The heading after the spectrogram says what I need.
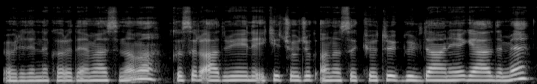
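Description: A woman's voice: mid-range voice, level tone, fairly quick, creaky, mellow, lightly acted. A woman voicing a jealous, demanding village woman who nags and accuses. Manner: nagging, accusing.

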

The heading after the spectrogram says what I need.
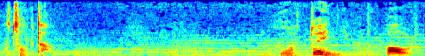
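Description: An actress playing a lively young wife who imitates her husband and announces plans, over music. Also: mid-range voice, unhurried, natural voice. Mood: mocking. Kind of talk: TV drama acting. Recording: drama with strong music score.

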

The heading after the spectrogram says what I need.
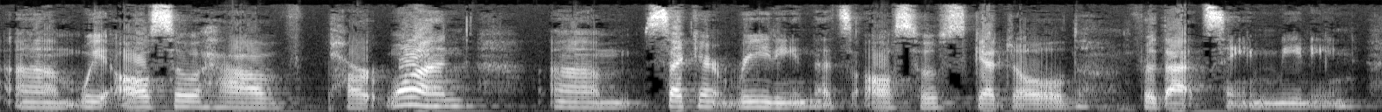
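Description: A woman giving a formal, explanatory staff presentation at a public meeting, speaking haltingly with a creaky voice. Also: low voice, fairly even intonation. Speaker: city planning staff presenter.

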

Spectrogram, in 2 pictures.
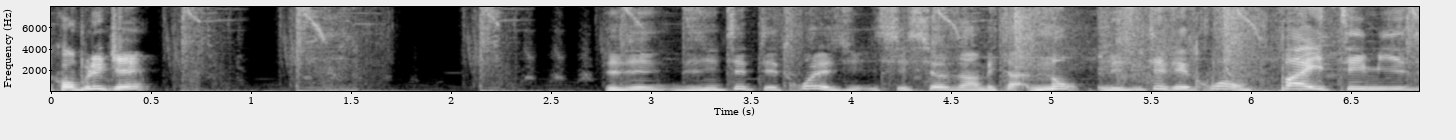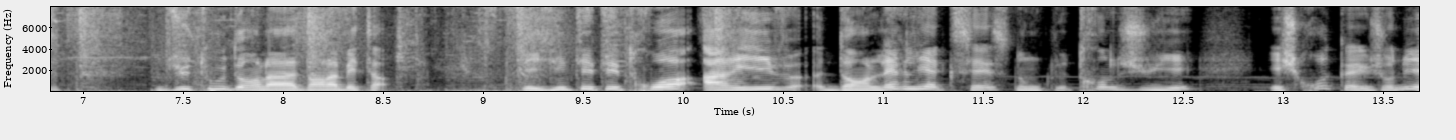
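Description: Casually casting a strategy game match, a young French esports caster talks in a high voice with a darkish tone. He chats with his viewers in a loose live-commentary style, frequently trailing off and beginning his sentences over.

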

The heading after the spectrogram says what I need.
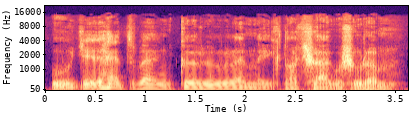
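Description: A frail old ox driver in his seventies murmurs humbly to his master, as a man reading a story puts him on. The voice sits very low with a gravelly, husky grain. It is heard up close in a dry room. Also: sing-song, dark tone, no room sound, heavily acted. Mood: pleading. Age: 70s figure.

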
